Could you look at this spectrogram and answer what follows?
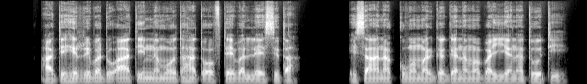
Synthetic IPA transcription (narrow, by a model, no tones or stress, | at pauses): ʔɐt̪ɪɦɪrːɪbɐd̪ʊʔaːt̪iːnnɐmo̞ːt̪ɐɦɐt̪ʼo̞ːft̪e̞ːbɐlːe̞ːsːɪt̪ɐ | ʔɪsaːnɐkːʊmɐmɐɾɡɐɡɐnɐmɐbɐjːɐnɐt̪uːt̪ɪ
